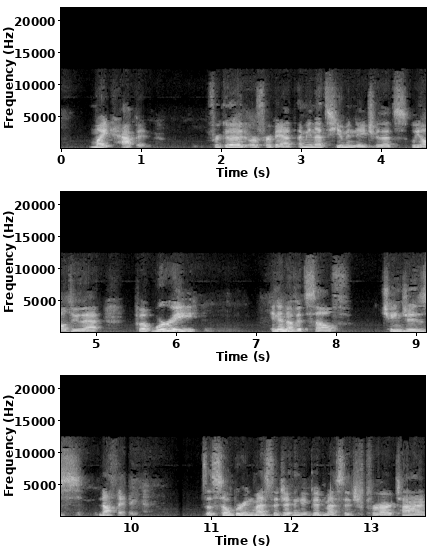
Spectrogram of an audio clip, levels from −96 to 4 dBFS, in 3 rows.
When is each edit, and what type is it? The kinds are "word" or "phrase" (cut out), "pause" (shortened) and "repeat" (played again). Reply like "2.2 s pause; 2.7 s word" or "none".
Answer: none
